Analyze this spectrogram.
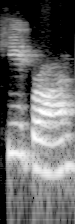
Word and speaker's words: Hebron: on your map and look for the word Hebron because that's how you pronounce it and how you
